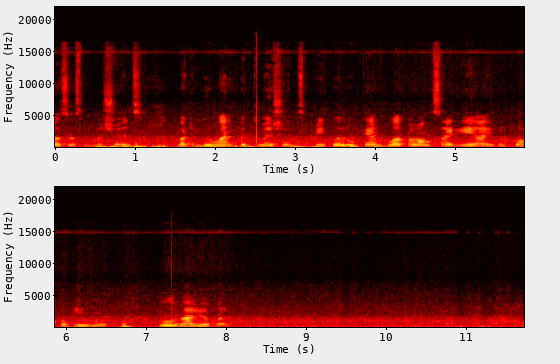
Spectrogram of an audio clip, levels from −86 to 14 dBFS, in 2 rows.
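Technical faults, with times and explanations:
2.53 s and 7.33 s: electrical switching spike. Two sharp snaps sit over the speech, the first much louder. A nearby switch arcing into the line is the likely cause.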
